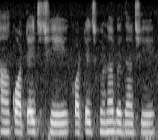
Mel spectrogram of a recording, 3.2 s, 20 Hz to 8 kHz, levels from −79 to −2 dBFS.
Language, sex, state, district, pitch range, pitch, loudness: Gujarati, female, Gujarat, Valsad, 195-210 Hz, 205 Hz, -17 LUFS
